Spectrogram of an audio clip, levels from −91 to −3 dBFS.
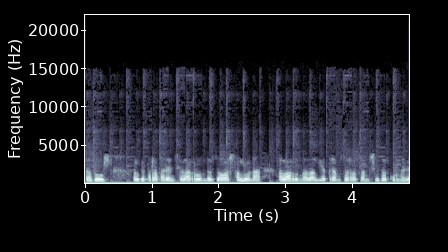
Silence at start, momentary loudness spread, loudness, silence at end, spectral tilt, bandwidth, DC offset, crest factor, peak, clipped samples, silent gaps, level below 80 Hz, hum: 0 s; 5 LU; -15 LUFS; 0 s; -6 dB/octave; 15 kHz; 9%; 14 dB; -2 dBFS; under 0.1%; none; -44 dBFS; none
